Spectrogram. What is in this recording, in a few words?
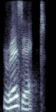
"resect", Indian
